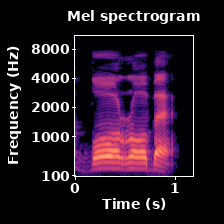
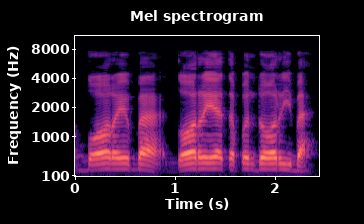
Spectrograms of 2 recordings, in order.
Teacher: Sebab sebelumnya pun huruf yang tebal, da, maka ra pun bunyi raba. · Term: ra tebal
